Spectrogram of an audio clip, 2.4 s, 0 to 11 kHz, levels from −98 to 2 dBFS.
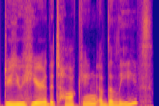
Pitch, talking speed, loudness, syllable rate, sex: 225 Hz, 200 wpm, -16 LUFS, 4.6 syllables/s, female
